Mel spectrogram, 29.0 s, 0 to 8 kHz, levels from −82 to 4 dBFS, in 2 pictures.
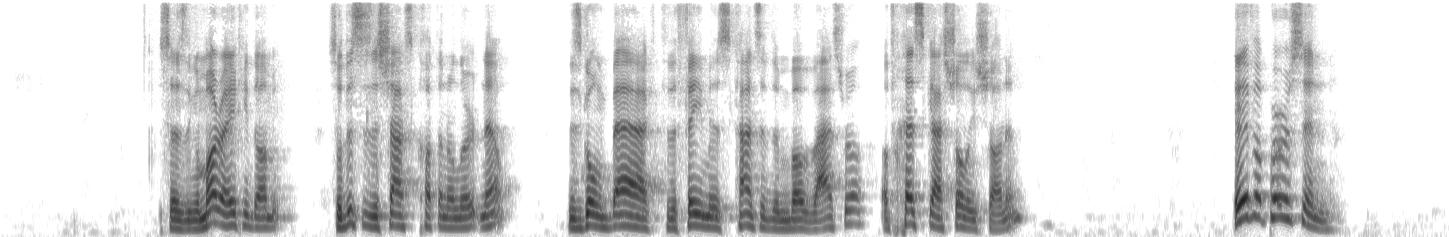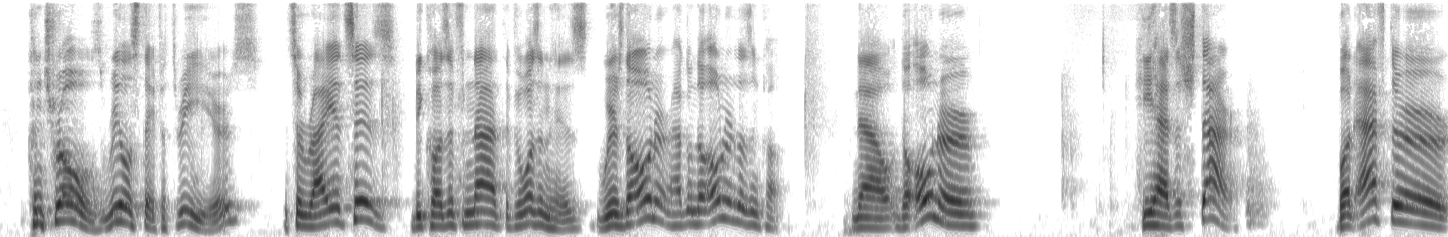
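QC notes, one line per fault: No faults to note; the speech came through a call path that carries nothing above 8 kHz.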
